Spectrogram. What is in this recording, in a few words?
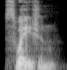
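"suasion", British English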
